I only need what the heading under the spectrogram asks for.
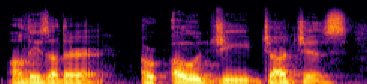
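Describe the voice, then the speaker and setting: A woman hosting a podcast, chatting casually as an animated, playful storyteller. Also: extremely low pitch, a little slow. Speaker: podcast host. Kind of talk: casual chat.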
